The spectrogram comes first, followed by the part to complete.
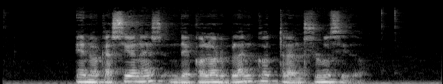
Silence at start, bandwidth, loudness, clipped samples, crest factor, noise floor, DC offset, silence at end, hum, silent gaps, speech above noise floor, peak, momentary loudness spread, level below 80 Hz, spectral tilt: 0.15 s; 13 kHz; -17 LUFS; under 0.1%; 16 dB; -43 dBFS; under 0.1%; 0.05 s; none; none; 26 dB; -2 dBFS; 10 LU; -34 dBFS; -4.5 dB/octave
